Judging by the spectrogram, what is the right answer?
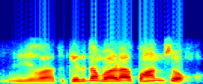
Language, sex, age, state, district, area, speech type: Hindi, male, 30-45, Rajasthan, Nagaur, rural, conversation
